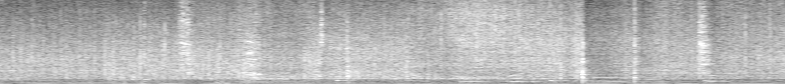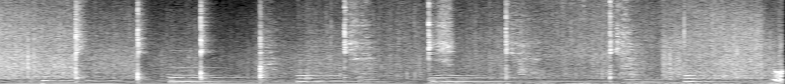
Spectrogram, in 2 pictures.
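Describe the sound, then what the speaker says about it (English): Eggs and rice stir-frying in a pan for fried rice, a dense continuous sizzle with clinks and scrapes of a spatula stirring, close and loud with no talking. "Now we're going to add half of our eggs back in."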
